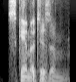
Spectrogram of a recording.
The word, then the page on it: schematism: British English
